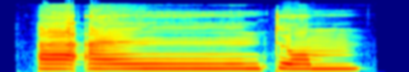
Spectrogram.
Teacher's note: یہاں حکم ہے اخفاء تو ہم یہ حکم کو غنہ کے ساتھ ادا کریں گے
